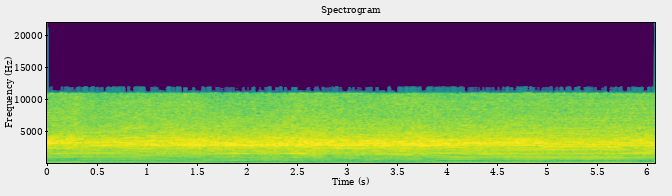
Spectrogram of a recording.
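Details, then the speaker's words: Mitsubishi Carisma diesel overfilled by a few liters of oil, exhaust still fitted: engine screams at a steady, very high rev with no throttle input; diesel runaway. "Dieses Auto ist ein wenig Lauter geworden. Ist scheinbar aber original, weil Auspuff ist ja noch dran ne ;P Nein, heute geht es um einen Diesel Runaway"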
